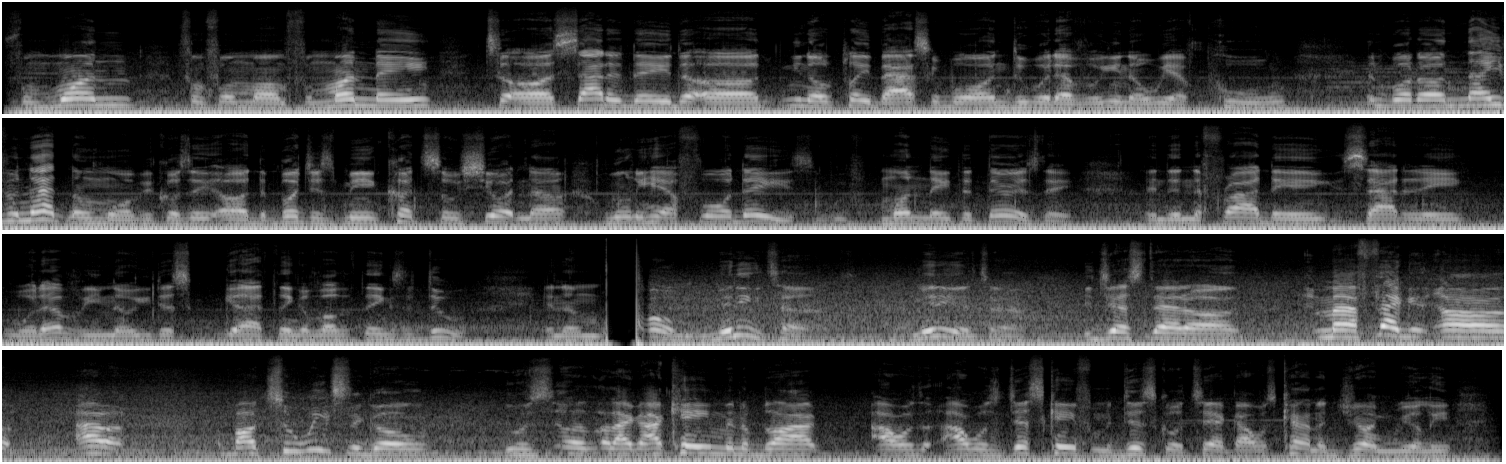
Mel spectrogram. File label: New York interviews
